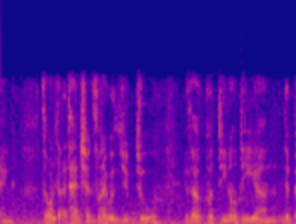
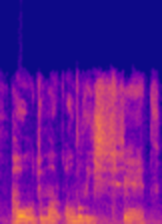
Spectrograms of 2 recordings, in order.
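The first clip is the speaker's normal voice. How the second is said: higher, slower, startled blurt; suddenly remembering, drawn out; sudden realization; 7 semitones higher, 5 dB louder, slower than usual. Real, not acted. Remembering Occupation Double starts tomorrow, startled and slow.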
